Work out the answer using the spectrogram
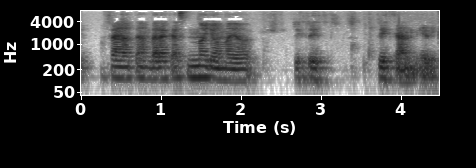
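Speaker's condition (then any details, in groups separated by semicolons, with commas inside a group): Stuttering; blocks immediately audible and visible to listeners; about three years of Toastmasters public speaking club practice; prolongs vowels when feeling a block coming, easier speaking with accepting listeners; repeated sounds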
